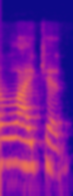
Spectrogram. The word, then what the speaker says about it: liked: E esses EDs, a gente não vai falar liked, pronunciando como se tivesse um I no final do D. É liked. O D, ele morre aqui com os dentes na língua. Então, loved, lied, arrived, liked.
